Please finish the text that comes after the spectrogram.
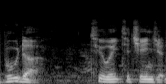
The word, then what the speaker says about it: Bodø: That's the next plane arrive, but apparently the destination is pronounced Buddha.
